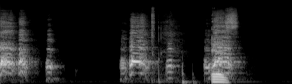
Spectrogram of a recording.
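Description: Chicken clucking sound effect: three short bursts of squawking, broken clucks separated by brief silences, loud and close, with no talk.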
